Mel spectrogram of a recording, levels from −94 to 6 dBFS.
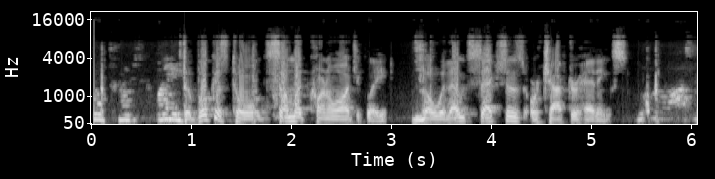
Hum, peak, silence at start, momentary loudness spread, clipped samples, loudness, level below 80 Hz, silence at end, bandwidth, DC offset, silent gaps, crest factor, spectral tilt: none; 0 dBFS; 0 s; 6 LU; under 0.1%; -14 LUFS; -50 dBFS; 0 s; 9.6 kHz; under 0.1%; none; 14 dB; -5 dB/octave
